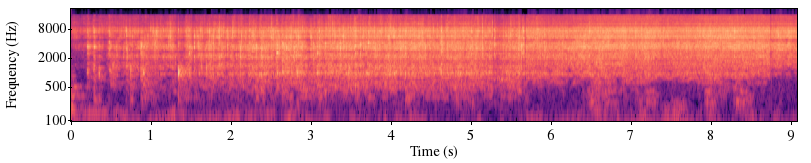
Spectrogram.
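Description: Ginger and garlic paste sizzles steadily in a hot frying pan of oil with turmeric, a dense, close, continuous crackle and hiss that holds evenly throughout with no talking.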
